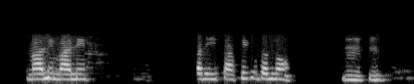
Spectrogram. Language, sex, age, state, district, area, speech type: Manipuri, female, 60+, Manipur, Imphal East, rural, conversation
